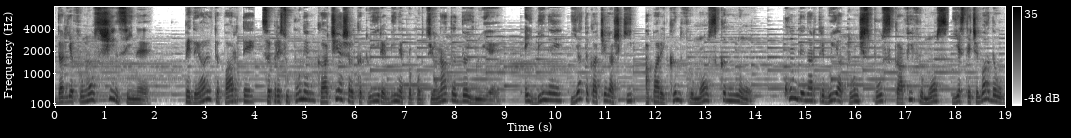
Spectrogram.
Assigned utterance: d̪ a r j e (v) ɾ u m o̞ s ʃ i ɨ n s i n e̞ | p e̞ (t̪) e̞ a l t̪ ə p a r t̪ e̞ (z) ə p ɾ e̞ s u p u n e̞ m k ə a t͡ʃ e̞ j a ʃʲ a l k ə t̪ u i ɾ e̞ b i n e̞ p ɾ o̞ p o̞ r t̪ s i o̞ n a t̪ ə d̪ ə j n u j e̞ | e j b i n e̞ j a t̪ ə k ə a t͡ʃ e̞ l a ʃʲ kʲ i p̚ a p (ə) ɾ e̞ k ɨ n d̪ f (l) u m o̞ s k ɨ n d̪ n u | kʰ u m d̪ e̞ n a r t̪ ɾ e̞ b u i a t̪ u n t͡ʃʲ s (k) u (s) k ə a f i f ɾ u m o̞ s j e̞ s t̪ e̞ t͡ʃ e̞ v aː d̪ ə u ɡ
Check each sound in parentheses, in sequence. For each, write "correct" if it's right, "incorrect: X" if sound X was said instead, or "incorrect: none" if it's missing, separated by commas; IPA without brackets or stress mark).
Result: incorrect: f, incorrect: d̪, incorrect: s, incorrect: a, incorrect: ɾ, incorrect: p, correct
